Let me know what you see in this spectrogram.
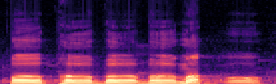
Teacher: आपल्याच ओठाला आपलाच ओठ लागला की अक्षर तयार होतं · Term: ओष्ठ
